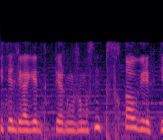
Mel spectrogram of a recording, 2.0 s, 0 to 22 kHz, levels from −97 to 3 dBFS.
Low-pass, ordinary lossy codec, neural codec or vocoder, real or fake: 7.2 kHz; AAC, 48 kbps; none; real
